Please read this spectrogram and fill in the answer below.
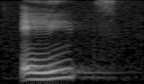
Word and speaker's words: AIDS: It's not AIDS. This is an acronym like NASA, SCUBA, or NATO. It is not an initialism like USA, SOS, or VIP. AIDS rhymes with mates.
